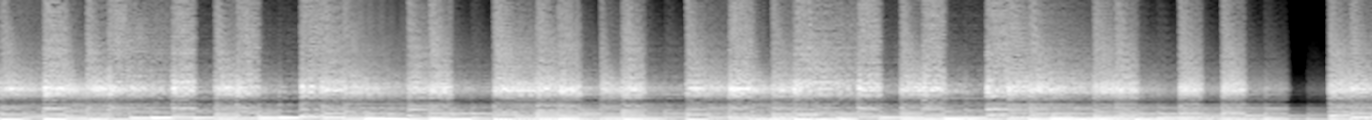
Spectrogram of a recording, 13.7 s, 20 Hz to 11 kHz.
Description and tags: double overtime loop 140bpm
A loop I came up with that I'm calling "double overtime". Kind of a good and bad feeling at the same time ;) I wanna go home!
So yea I thought it sounded sweet.
grimyloop, saw-loop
